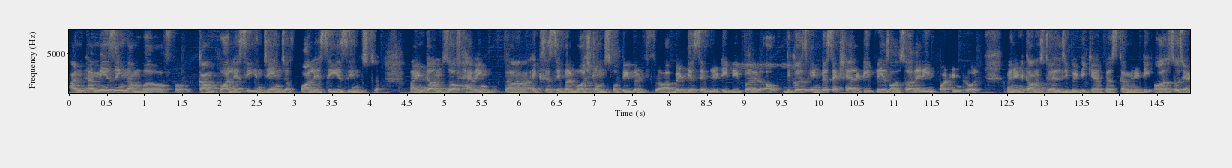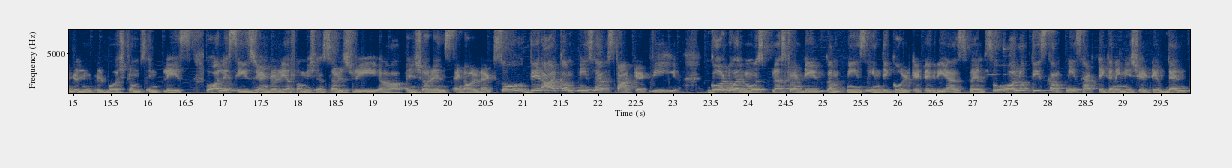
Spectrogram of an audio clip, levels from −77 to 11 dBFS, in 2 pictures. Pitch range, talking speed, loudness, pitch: 140-155 Hz, 170 wpm, -21 LUFS, 150 Hz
